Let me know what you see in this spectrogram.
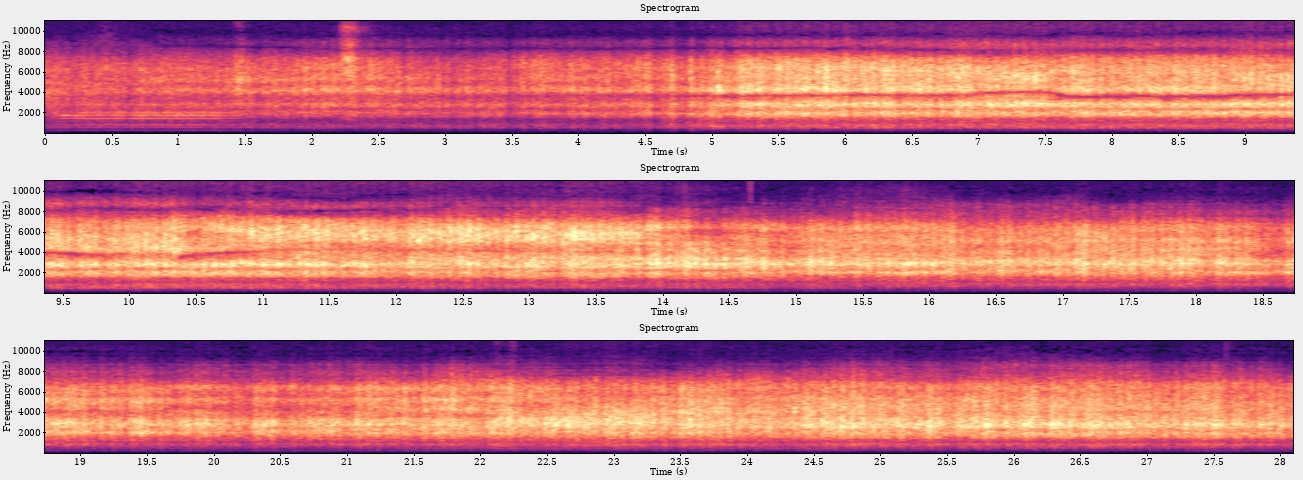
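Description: Passenger train's steel wheels running on the rails, a steady loud rush that grows louder about five seconds in as the train enters a rail tunnel, the noise echoing back off the tunnel walls.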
